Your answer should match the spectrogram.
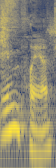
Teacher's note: around them for example the word implant used to be implant the n changed to an m to be more like the p sound that followed it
